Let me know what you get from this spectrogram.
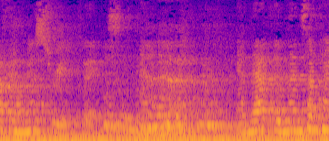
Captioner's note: attendees chuckle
